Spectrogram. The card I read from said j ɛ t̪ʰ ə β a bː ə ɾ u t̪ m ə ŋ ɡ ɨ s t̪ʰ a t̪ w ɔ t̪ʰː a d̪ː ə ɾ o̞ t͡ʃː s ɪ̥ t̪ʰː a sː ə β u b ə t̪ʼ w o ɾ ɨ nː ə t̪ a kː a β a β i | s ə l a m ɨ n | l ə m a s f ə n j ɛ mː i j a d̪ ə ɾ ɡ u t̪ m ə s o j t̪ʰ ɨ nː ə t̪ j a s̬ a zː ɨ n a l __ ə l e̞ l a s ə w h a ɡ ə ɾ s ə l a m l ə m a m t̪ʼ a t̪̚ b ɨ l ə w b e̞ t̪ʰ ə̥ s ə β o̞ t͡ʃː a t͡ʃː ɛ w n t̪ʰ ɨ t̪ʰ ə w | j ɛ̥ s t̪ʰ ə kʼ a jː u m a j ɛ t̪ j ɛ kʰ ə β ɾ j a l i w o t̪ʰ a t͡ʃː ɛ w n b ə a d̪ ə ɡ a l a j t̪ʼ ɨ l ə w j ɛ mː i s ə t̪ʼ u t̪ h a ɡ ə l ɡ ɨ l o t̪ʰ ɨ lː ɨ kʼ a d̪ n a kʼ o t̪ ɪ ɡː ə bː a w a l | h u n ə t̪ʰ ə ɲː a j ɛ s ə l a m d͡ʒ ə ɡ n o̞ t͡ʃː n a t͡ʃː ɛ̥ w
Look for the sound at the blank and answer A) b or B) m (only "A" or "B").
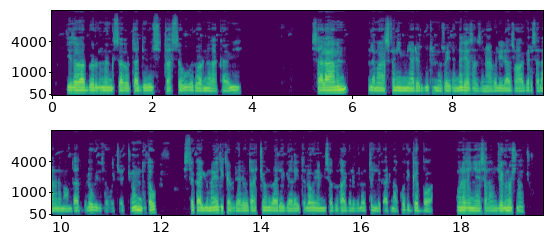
A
